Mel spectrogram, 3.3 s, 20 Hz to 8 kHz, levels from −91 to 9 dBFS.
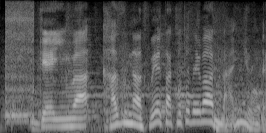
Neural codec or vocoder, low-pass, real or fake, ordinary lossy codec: codec, 16 kHz, 4 kbps, X-Codec, HuBERT features, trained on general audio; none; fake; none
